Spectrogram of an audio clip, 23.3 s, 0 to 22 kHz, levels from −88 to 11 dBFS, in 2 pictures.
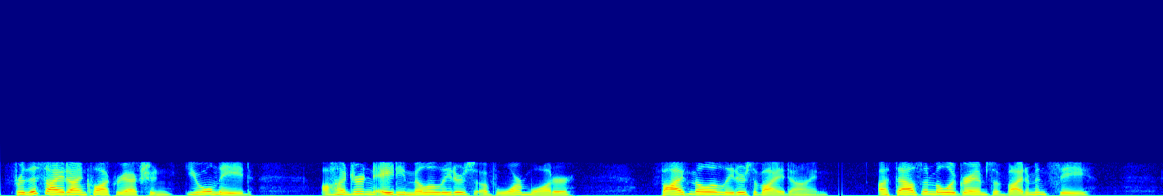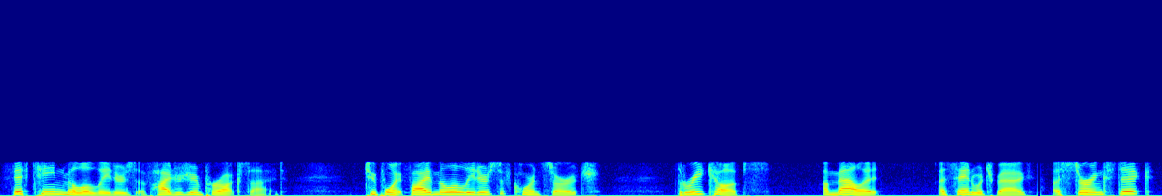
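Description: No technical faults can be heard anywhere in the recording.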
